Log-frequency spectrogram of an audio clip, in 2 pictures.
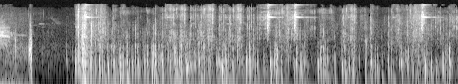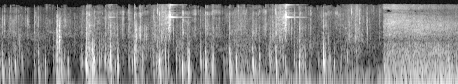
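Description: Quick footsteps patter on hard ground.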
